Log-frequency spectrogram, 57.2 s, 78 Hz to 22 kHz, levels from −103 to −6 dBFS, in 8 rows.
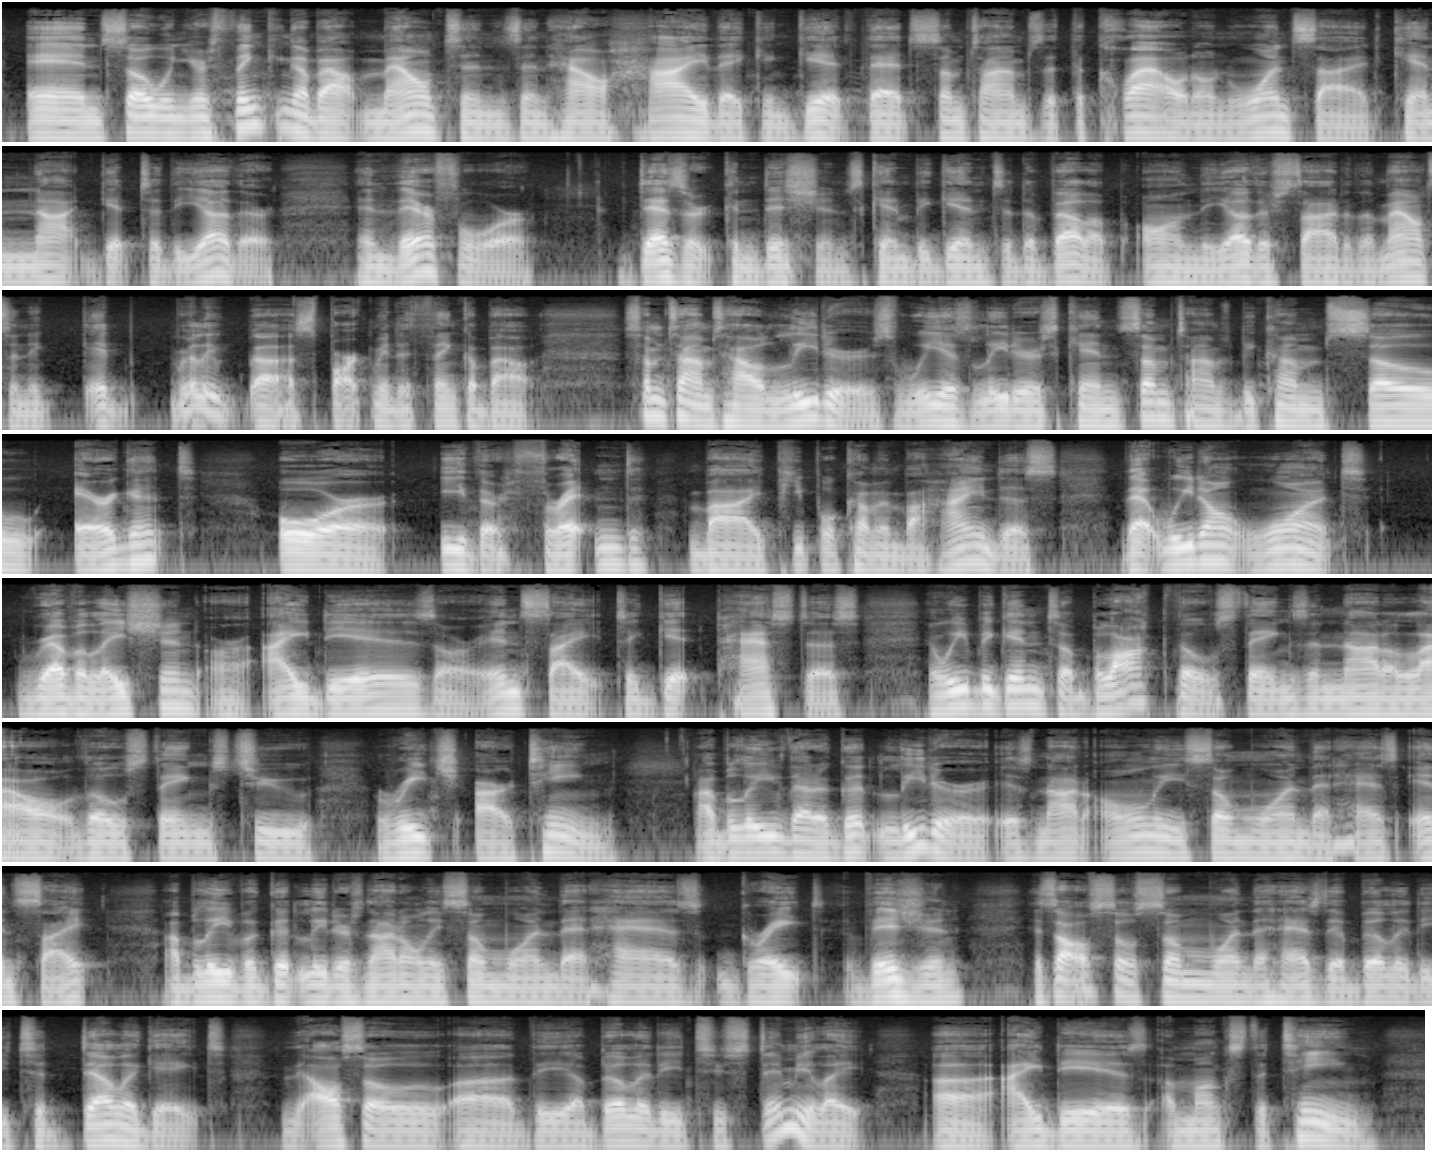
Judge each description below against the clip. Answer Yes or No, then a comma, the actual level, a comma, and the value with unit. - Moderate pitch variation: Yes, average, 3.2 semitones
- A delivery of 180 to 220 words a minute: No, average, 150 wpm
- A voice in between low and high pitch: No, very low, 90 Hz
